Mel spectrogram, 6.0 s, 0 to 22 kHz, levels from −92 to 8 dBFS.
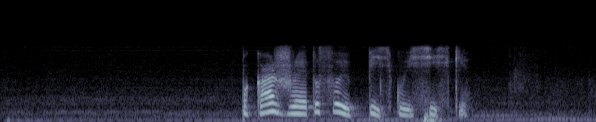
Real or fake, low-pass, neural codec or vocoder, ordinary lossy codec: real; 5.4 kHz; none; Opus, 32 kbps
